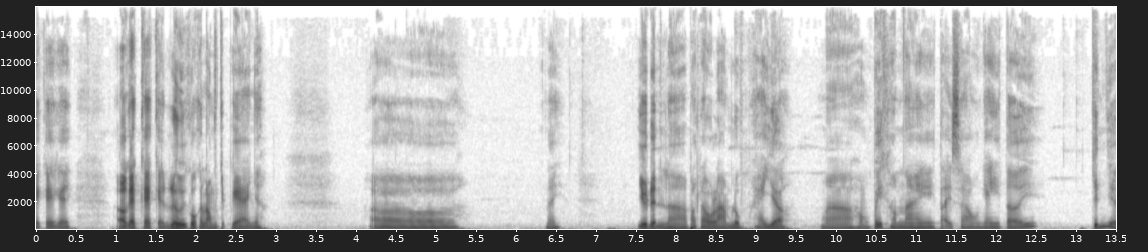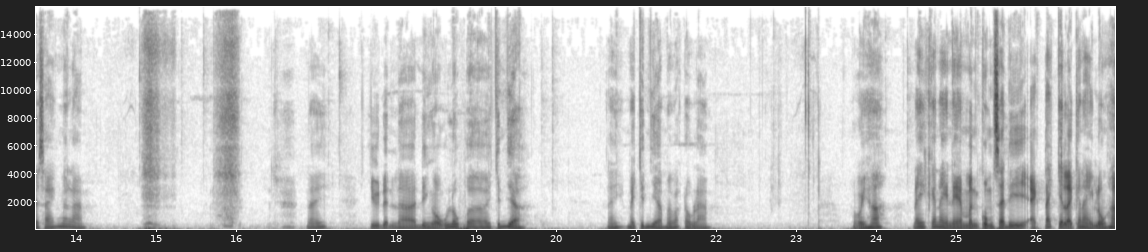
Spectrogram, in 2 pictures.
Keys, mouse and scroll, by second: 0.0 middle click, 2.1-2.6 scroll down 1, 2.9 middle click, 4.2 middle click, 4.4 click, 5.0-6.2 middle drag, 6.6 click, 7.0 middle click, 7.8 F4, 11.5 click, 13.8-14.3 scroll up 1, 14.5 middle click, 14.9 alt+middle click, 15.6 F4, 16.0-17.2 drag, 17.3 alt+middle click, 18.8 scroll down 1, 19.4-19.8 scroll down 1, 19.8 F4, 20.1 middle click, 20.6 click, 21.0-21.6 scroll up 1, 21.8-22.6 scroll down 1, 22.6 click, 22.9 scroll up 1, 23.9 click, 24.4 F4, 24.7 middle click, 24.8 scroll down 1, 25.0 F4, 25.6 middle click, 25.7 scroll down 1, 26.1 click, 26.8 scroll up 1.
